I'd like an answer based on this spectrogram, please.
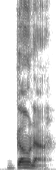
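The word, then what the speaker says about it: gonna: It rarely sounds like two separate words, right? Becomes gona.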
